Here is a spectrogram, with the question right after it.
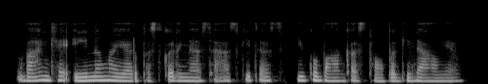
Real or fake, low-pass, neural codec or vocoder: fake; 7.2 kHz; codec, 16 kHz, 1.1 kbps, Voila-Tokenizer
